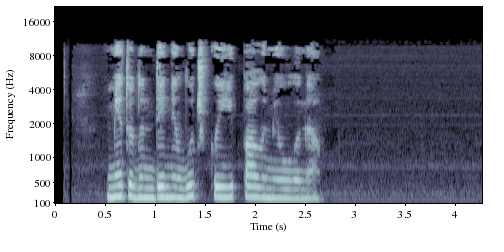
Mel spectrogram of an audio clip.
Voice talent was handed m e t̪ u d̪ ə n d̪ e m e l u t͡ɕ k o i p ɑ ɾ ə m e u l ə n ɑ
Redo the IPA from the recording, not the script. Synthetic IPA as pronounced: m e t̪ u d̪ ə n d̪ e n e l u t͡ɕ k o i p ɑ l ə m e u l ə n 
